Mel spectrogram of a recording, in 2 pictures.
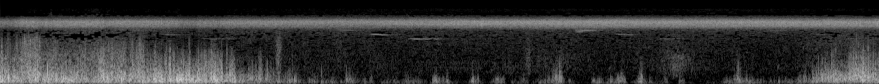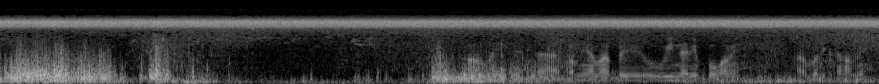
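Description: Steady, high-pitched insect buzz running without a break, with a rumble of wind on the microphone in the first two seconds or so.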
